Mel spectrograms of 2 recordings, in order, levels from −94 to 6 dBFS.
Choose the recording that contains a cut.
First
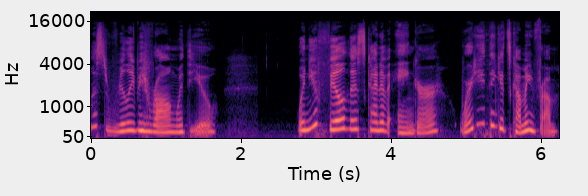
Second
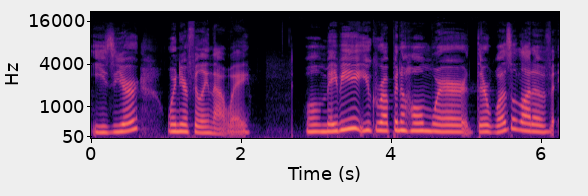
second; 1 cut; at 2.7 s

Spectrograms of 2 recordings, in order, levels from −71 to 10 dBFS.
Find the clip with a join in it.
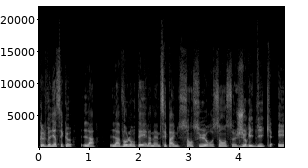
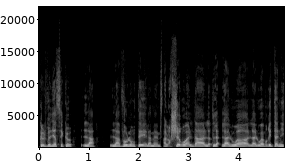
second; 2 cuts; at 2.4 s, 3.5 s

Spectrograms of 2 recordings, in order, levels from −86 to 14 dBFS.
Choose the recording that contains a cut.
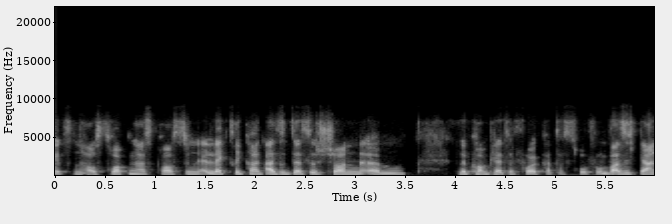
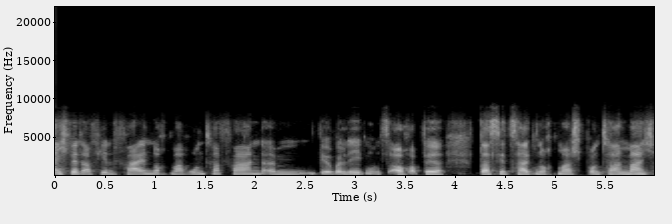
first; 1 cut; at 2.1 s

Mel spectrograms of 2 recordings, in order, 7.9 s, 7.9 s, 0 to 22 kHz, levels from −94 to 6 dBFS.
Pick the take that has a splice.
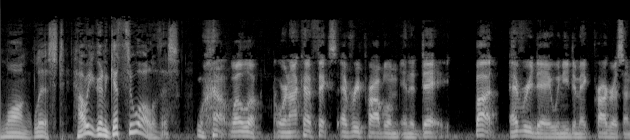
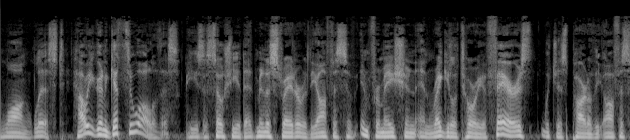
second; 1 cut; at 2.3 s

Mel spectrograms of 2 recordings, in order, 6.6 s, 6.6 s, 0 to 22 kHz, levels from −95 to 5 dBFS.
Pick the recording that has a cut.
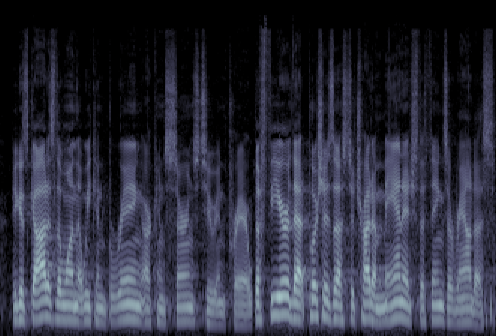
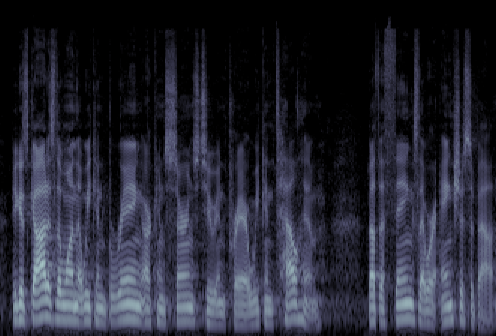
first; 1 cut; at 3.3 s

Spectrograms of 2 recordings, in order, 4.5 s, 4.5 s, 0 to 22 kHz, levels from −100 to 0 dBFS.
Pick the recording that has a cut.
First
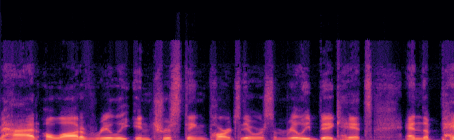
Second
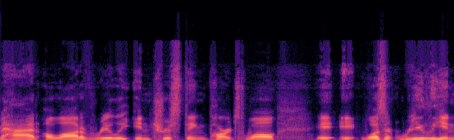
first; 1 cut; at 2.4 s

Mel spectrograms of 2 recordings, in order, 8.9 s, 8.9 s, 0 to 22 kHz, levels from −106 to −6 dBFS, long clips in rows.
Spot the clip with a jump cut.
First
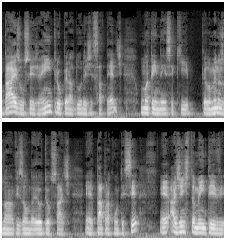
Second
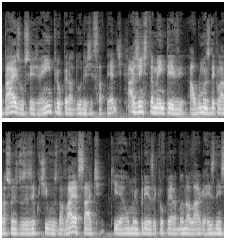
second; 1 cut; at 2.5 s

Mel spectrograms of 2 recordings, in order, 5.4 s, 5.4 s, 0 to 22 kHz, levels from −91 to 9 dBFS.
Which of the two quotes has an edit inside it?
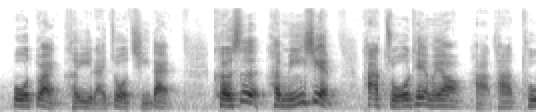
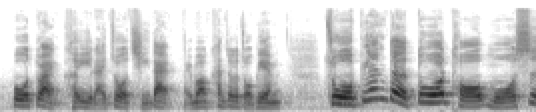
second; 1 cut; at 1.8 s

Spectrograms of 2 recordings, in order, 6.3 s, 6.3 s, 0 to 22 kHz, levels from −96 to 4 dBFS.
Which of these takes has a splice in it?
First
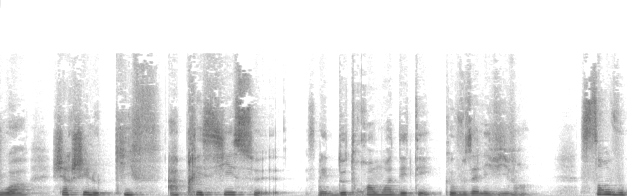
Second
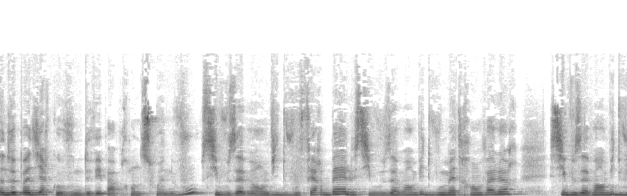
first; 3 cuts; at 1.6 s, 3.2 s, 4.4 s

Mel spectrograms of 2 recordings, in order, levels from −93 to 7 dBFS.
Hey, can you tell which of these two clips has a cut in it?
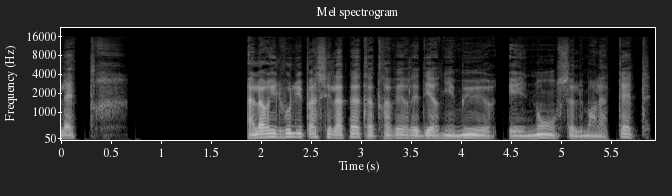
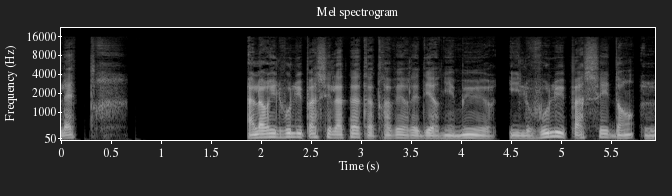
second; 1 cut; at 4.4 s

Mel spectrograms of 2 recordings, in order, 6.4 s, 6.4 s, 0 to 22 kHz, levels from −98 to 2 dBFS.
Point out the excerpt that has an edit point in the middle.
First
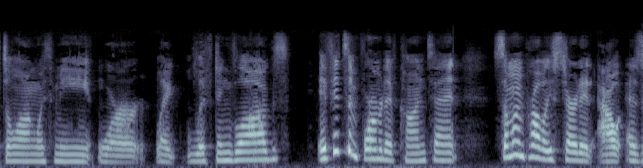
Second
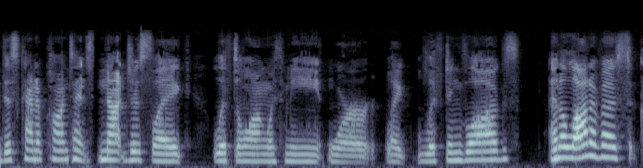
second; 2 cuts; at 0.9 s, 5.4 s

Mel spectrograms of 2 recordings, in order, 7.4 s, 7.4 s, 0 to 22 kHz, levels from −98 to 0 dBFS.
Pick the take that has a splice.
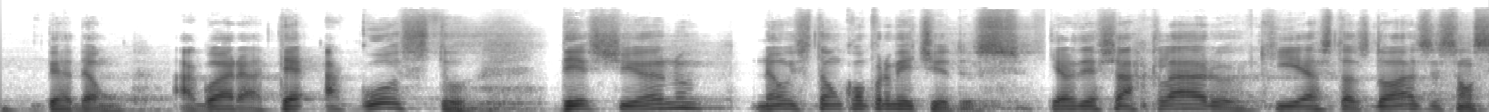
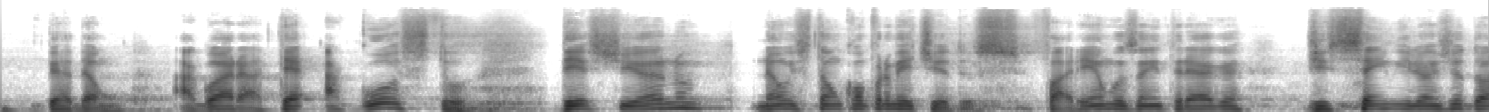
first; 1 cut; at 5.2 s

